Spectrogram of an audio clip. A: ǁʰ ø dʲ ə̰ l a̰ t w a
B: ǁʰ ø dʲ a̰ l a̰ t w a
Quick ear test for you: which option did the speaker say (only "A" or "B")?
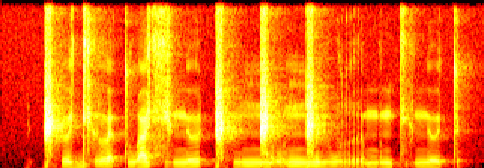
A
